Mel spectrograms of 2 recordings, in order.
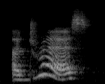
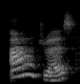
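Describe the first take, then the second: First: AdDRESS, the DRESS stressed and drawn out; stress on last syllable. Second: ADdress, the AD stressed; stress on first syllable. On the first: Teacher showing the verb, end stress on address. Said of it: "is stressed at the end". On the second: Teacher showing the noun for a place, stress on AD in address. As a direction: hit the beginning of address. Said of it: "has the accent in the beginning". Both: Shown as a demonstration.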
